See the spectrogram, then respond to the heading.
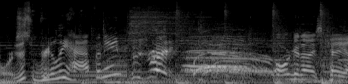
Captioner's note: people shouting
